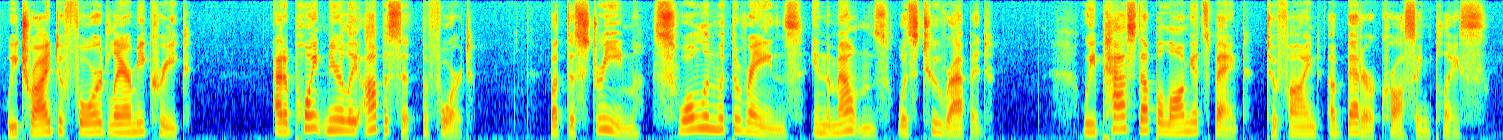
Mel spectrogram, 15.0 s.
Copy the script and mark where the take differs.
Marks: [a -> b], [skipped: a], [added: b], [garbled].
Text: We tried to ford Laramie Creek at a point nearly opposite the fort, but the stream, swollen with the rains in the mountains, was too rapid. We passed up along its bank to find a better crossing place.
We tried to ford Laramie Creek at a point nearly opposite the fort, but the stream, swollen with the rains in the mountains, was too rapid. We passed up along its bank to find a better crossing place.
